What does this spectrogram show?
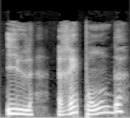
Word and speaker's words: ils répondent: So it's actually a common mistake that usually students tend to pronounce this E-N-T, so they want to pronounce it like en, okay, but then keep in mind that for verbs we don't pronounce them, so E-N-T is actually not pronounced, it's only répondent. Okay, at the end it's the sound of the d.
